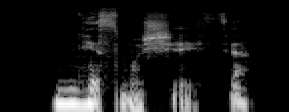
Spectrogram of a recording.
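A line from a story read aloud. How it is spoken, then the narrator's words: Soft whisper. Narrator (Russian): тихонько прошептал мне Костя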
